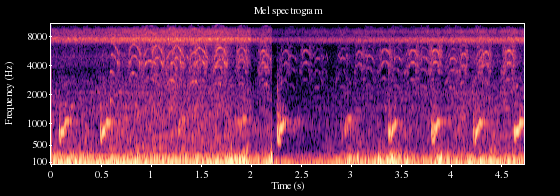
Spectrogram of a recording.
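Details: White-breasted waterhen calling with short upward-hooked notes about twice a second, broken by a brief pause near the middle. Heavy low background rumble and a steady high whine accompany the calls.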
